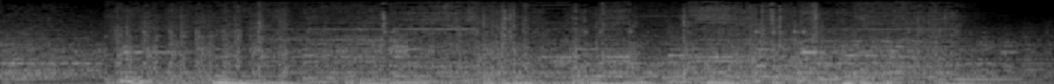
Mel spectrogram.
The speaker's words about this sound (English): The new software allows him to reset the counter chip inside his printer back to zero. The printer immediately unblocks.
